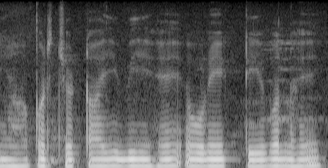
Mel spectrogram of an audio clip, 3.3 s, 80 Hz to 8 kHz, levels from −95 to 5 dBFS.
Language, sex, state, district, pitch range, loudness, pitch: Hindi, male, Uttar Pradesh, Saharanpur, 115-120 Hz, -15 LUFS, 120 Hz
